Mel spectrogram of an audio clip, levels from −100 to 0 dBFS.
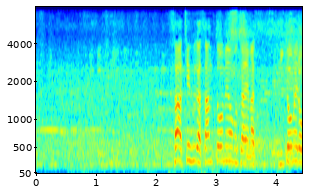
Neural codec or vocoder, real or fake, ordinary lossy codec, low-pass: none; real; none; 7.2 kHz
